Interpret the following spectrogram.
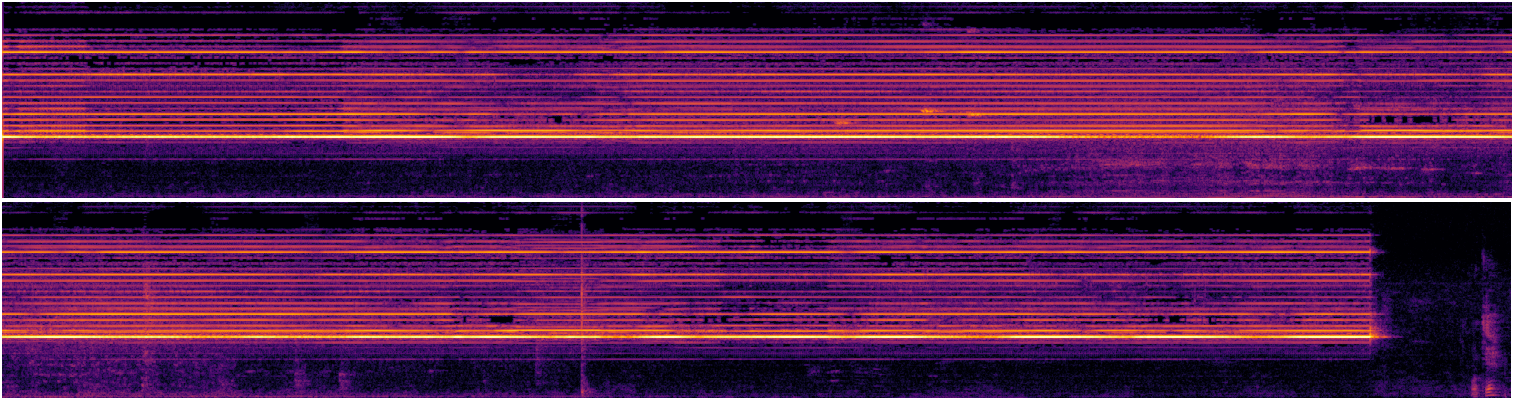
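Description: Piezo buzzer on an embedded safety-alarm board sounding one steady, shrill, high-pitched tone, the alert raised by the board's earthquake (vibration) sensor; it cuts off abruptly about a second before the end.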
